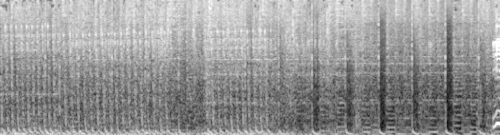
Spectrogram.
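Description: Gunfire from bullets in the video game Roboquest: a fast, steady stream of rhythmic shots at moderate level, thinning toward the end with a few sharper cracks.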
